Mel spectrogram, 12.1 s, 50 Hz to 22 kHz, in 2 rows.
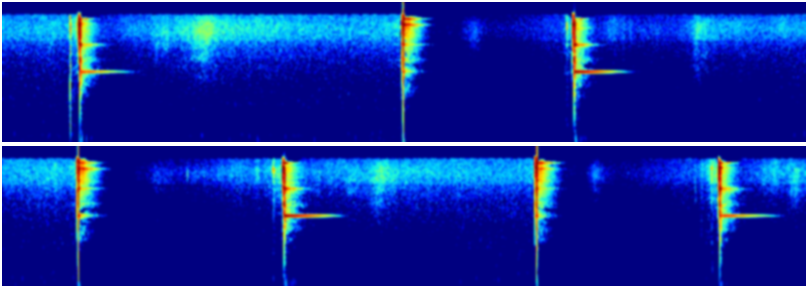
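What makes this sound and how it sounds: A 1990 S. T. Dupont Line Gatsby pocket lighter, with a gold-plated metal body and brown marbled lacquer panels and held in white cotton gloves, has its hinged metal lid flicked open and snapped shut. Seven sharp, bright metallic clicks sound in the quiet, several carrying the lighter's short, high "ping" ring.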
